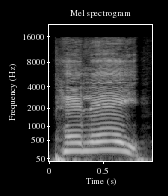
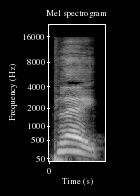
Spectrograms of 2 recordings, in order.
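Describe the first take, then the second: First: A short vowel is inserted between p and l. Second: The p and l are joined with no vowel. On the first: The speaker calls it wrong. "نود و پنج درصد فارسی زبانان اینو اشتباه تلفظ میکنن، میگن پلی" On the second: The speaker calls it right. "بین P و L صدایی وجود نداره"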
